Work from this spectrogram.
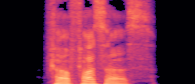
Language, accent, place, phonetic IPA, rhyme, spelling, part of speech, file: German, Germany, Berlin, [fɛɐ̯ˈfasɐs], -asɐs, Verfassers, noun, De-Verfassers.ogg
- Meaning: genitive singular of Verfasser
